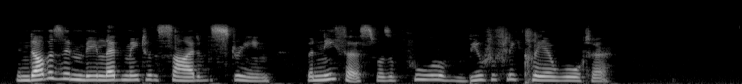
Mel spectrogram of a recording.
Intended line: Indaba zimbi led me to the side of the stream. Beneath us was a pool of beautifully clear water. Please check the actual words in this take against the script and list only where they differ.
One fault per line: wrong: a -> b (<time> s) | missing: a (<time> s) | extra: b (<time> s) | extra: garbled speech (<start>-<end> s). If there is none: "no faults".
no faults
